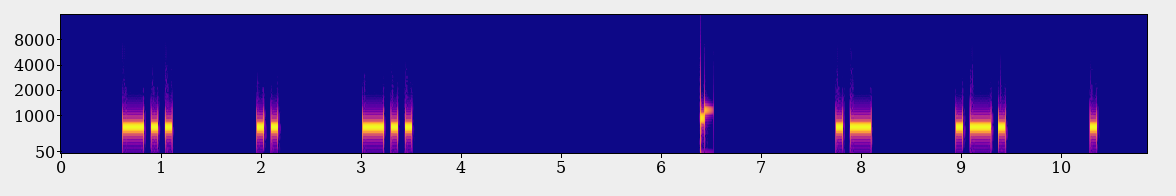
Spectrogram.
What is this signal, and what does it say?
Morse code, heard as a keyed tone, about 17 wpm, spaced as for 8 wpm, 700 Hz. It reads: DID ARE
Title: 4x Character Spacing - Top 200 Words - 17wpm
